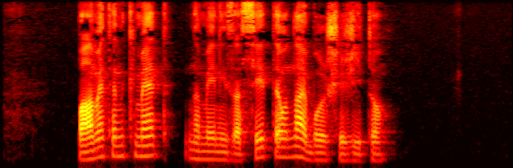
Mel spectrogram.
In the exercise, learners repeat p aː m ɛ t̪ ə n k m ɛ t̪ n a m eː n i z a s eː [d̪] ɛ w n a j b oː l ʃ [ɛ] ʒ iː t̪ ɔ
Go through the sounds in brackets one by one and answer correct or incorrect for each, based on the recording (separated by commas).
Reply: incorrect, correct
